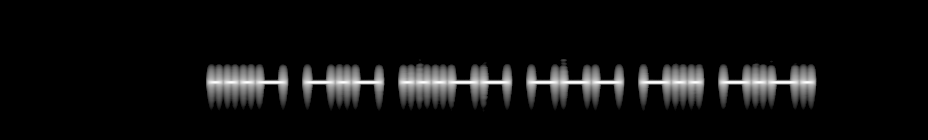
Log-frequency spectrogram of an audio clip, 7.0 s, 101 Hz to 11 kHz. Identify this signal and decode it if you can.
Morse code, heard as a keyed tone, about 20 wpm, 700 Hz. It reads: VK3ODC
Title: DXCC-100 Call Signs - 6 Characters - 20wpm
